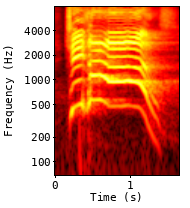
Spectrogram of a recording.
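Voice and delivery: a huge, very high and very loud cry of "Jesus!". Retold or imitated. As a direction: yell past everyone telling you to hush. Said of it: "he shouts all the more".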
